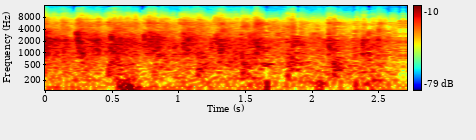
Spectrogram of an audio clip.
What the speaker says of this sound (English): Can we give FD a round of applause?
